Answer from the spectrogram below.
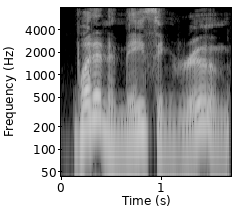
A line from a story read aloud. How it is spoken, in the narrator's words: Cortana breathed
